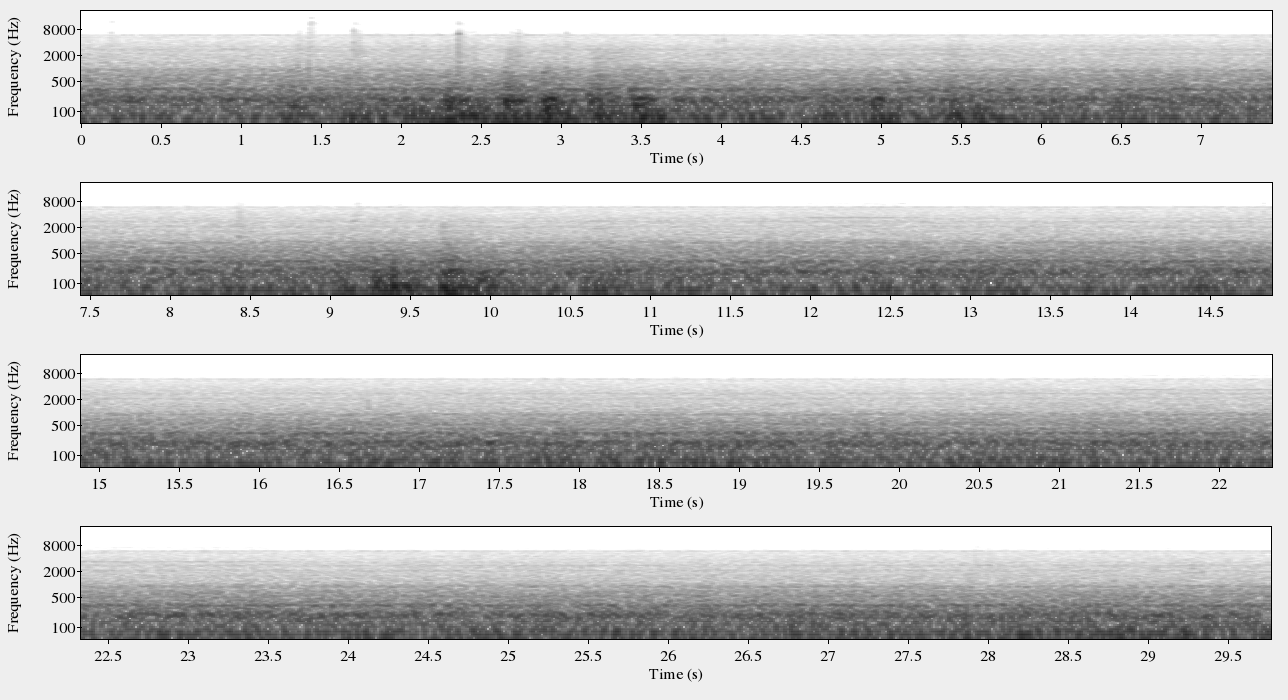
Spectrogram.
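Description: GO Transit commuter train rolling along the track, heard from inside the coach as a steady low rumble. It swells louder twice, about two to four seconds in and again around ten seconds in.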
